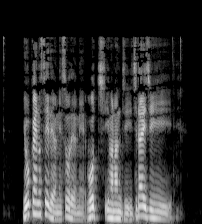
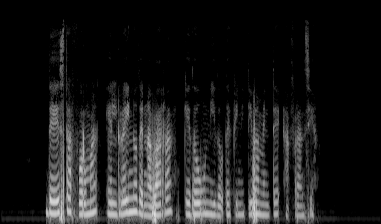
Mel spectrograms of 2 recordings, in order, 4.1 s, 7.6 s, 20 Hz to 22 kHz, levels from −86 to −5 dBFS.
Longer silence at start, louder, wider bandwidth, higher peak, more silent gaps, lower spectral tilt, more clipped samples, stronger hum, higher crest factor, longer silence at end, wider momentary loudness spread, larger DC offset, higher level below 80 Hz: second, 0.45 s vs 0.9 s; first, -20 LUFS vs -27 LUFS; second, 11.5 kHz vs 13.5 kHz; first, -2 dBFS vs -8 dBFS; neither; second, -5 dB/octave vs -7.5 dB/octave; neither; second, none vs 60 Hz at -55 dBFS; about the same, 20 dB vs 20 dB; second, 0.6 s vs 1.35 s; second, 8 LU vs 15 LU; neither; about the same, -58 dBFS vs -60 dBFS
